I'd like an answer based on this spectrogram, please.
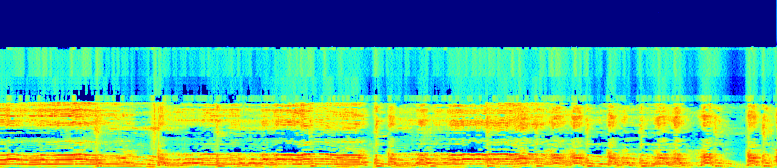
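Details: A dog named JB howling after his owner left him: long sustained wavering howls with rich harmonics, rising and falling, breaking into shorter yodelling wails and yips toward the end, loud and close.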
